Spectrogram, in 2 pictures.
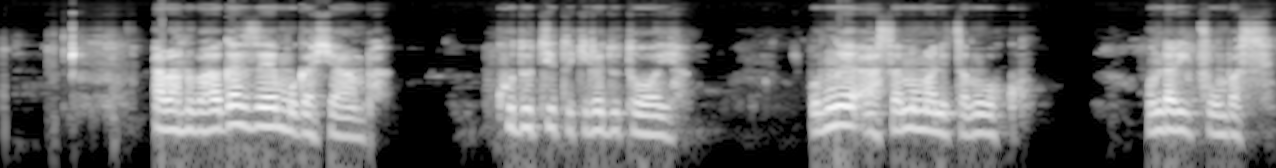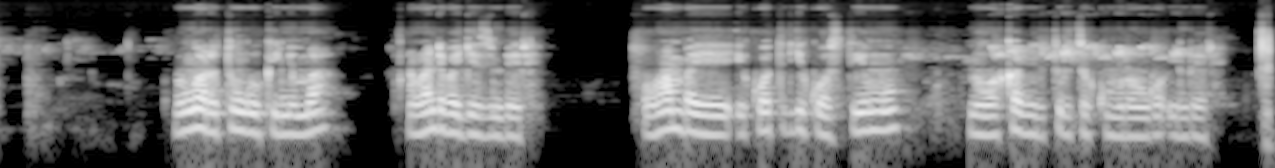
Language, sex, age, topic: Kinyarwanda, male, 25-35, finance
